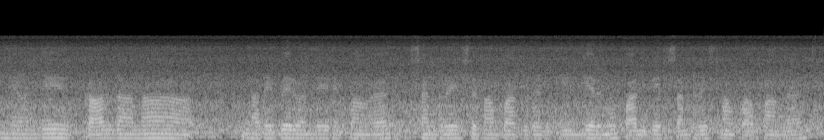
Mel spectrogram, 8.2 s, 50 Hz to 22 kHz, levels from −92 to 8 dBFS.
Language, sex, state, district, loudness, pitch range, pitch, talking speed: Tamil, male, Tamil Nadu, Kanyakumari, -18 LUFS, 110-115 Hz, 110 Hz, 115 wpm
